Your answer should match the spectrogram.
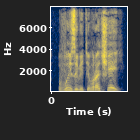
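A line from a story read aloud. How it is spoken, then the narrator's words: Shout. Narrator (Russian): крикнул им Ратушинский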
